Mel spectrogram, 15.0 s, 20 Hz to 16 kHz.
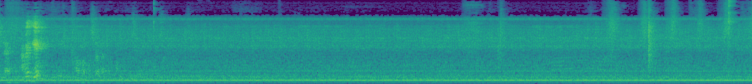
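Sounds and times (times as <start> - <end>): steady low appliance hum: 0.0 - 15.0.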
